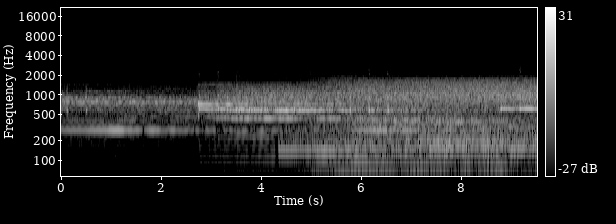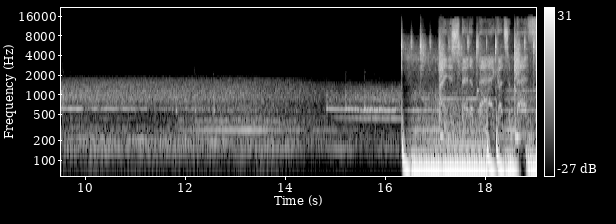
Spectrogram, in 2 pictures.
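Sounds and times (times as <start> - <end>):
muffled synth pad chords: 0.0 - 19.0.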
